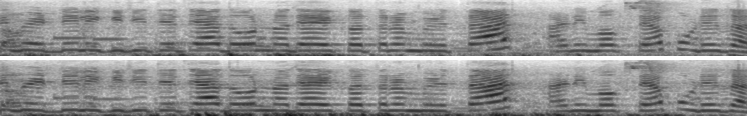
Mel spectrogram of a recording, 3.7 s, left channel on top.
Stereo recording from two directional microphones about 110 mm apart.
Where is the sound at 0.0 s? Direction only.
10° right (ahead or behind).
